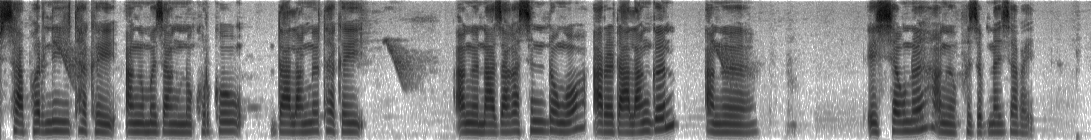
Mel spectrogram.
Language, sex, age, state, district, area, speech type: Bodo, female, 60+, Assam, Chirang, rural, spontaneous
